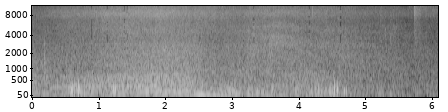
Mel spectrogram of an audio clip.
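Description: A low rumbling noise swells for a few seconds and then fades, with a few short thumps, one near the start and one about four and a half seconds in.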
